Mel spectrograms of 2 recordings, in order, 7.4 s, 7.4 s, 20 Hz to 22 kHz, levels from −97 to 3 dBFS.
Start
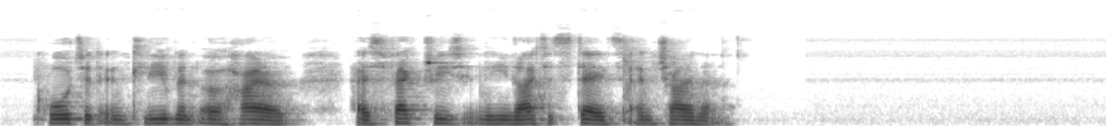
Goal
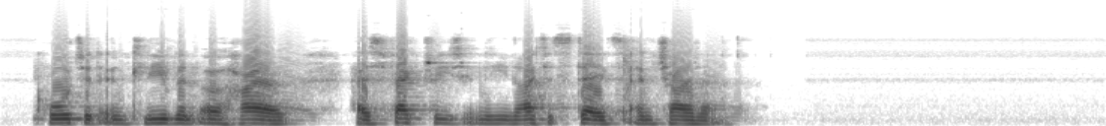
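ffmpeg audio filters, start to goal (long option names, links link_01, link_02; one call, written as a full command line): ffmpeg -i in.wav -filter_complex "[0:a]asplit=3[link_01][link_02][link_03];[link_01]afade=type=out:start_time=2.82:duration=0.02[link_04];[link_02]acompressor=threshold=-26dB:ratio=5,afade=type=in:start_time=2.82:duration=0.02,afade=type=out:start_time=3.48:duration=0.02[link_05];[link_03]afade=type=in:start_time=3.48:duration=0.02[link_06];[link_04][link_05][link_06]amix=inputs=3:normalize=0,asoftclip=type=hard:threshold=-15.5dB,asplit=2[link_07][link_08];[link_08]adelay=220,highpass=300,lowpass=3400,asoftclip=type=hard:threshold=-24.5dB,volume=-19dB[link_09];[link_07][link_09]amix=inputs=2:normalize=0" out.wav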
